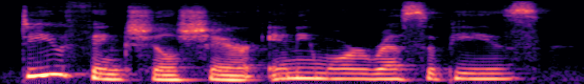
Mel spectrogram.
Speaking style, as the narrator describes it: Michael laughed, but his spirit was heavy

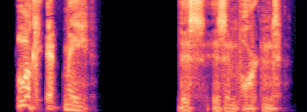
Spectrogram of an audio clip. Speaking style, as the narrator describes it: croaked

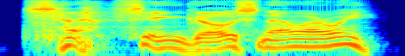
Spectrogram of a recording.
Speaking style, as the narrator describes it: Bourbon laughed

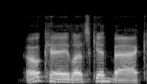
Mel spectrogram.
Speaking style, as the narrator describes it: stated flatly

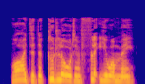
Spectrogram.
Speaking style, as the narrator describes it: he'd wheeze, hobbling on his bad foot

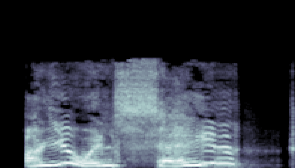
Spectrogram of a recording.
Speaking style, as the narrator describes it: she shouted, her voice hoarse from screaming at him

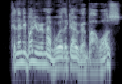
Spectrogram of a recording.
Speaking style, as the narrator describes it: Charles asked

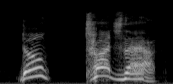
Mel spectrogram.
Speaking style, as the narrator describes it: screamed

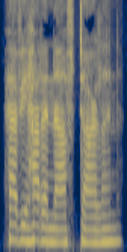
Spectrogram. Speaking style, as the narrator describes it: Lorelai purred

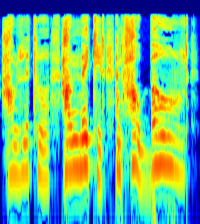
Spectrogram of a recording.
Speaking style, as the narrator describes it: said Mother Wolf softly

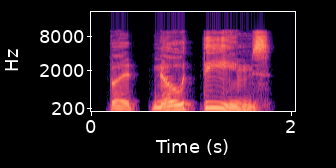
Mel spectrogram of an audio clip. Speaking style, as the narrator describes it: I barked out a laugh

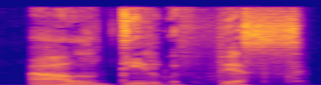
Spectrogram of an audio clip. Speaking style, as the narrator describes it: he hissed at Roke

